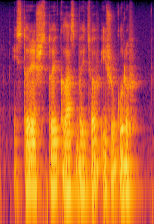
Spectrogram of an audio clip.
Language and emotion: Russian, neutral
